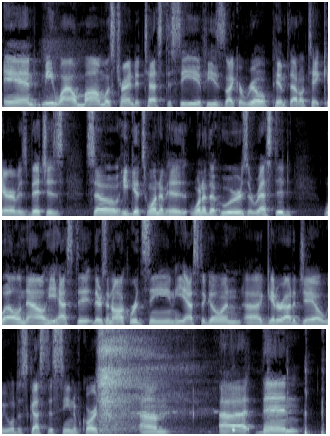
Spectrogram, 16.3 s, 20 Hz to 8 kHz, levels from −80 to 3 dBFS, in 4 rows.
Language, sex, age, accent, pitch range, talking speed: English, male, 20-39, American, 105-130 Hz, 230 wpm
